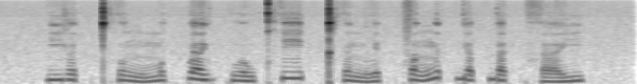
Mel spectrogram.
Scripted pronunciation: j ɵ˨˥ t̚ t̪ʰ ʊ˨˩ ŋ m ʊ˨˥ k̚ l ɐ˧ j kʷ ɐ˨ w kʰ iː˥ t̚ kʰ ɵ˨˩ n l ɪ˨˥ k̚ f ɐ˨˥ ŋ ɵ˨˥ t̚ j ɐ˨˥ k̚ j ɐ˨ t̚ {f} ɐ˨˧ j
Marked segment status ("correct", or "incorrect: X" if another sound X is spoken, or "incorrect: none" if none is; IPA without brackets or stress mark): incorrect: h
